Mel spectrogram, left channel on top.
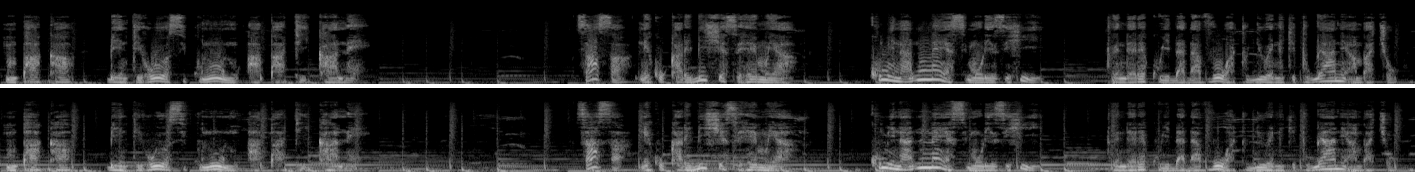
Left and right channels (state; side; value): quieter; left; 4.4 dB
